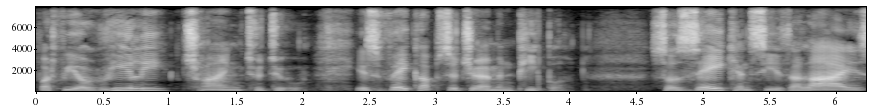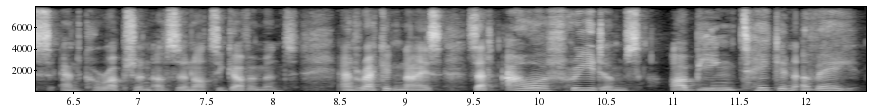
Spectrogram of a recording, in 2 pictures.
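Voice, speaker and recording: A man's voice: medium pitch, very animated, normal speed, fairly bright tone. An actor playing an earnest young male student who leads a resistance group, explaining things step by step in a dramatized historical interview. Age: 20s. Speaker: interview guest.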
